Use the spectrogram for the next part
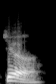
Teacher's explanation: च, कम हवा, कम झटका लगेगा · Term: अल्प प्राण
